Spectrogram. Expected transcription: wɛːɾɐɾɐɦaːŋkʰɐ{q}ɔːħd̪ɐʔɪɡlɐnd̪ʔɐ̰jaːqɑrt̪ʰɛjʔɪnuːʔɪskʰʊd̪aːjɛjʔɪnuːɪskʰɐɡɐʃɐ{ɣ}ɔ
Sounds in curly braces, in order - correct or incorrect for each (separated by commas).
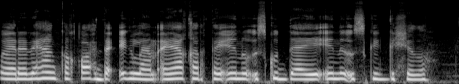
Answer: correct, incorrect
